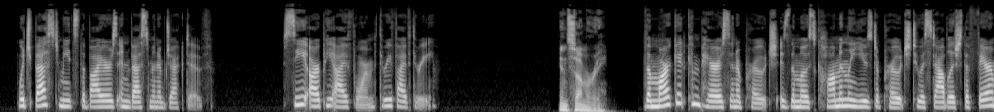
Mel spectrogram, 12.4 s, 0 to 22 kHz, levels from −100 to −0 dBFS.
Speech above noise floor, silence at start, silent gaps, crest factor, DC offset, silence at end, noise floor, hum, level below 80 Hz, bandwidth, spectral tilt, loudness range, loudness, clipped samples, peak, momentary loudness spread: 62 dB; 0.25 s; none; 20 dB; under 0.1%; 0 s; -83 dBFS; none; -42 dBFS; 16 kHz; -4.5 dB/octave; 7 LU; -21 LUFS; under 0.1%; -2 dBFS; 13 LU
